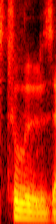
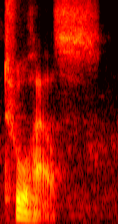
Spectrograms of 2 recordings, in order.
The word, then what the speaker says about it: Toulouse: Andy somehow f- decided to pronounce Toulouse as Toolhouse.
